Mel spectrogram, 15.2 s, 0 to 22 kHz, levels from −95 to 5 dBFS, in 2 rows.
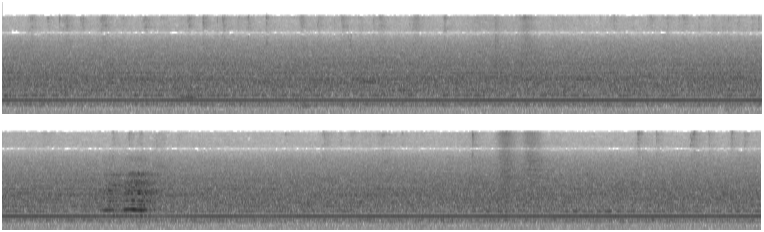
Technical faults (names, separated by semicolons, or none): none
